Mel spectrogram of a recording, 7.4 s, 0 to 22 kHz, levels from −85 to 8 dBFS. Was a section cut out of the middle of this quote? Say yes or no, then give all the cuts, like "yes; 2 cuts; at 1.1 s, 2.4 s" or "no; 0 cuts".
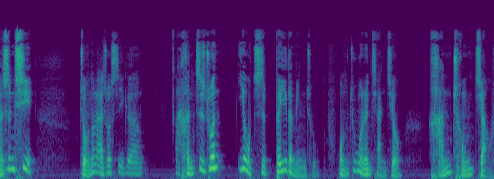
yes; 1 cut; at 4.9 s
